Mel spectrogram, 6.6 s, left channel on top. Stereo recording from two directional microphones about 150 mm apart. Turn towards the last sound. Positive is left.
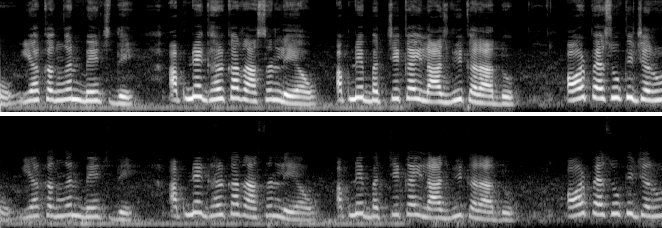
turn(degrees=45)  # may be behind; listen again after turning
